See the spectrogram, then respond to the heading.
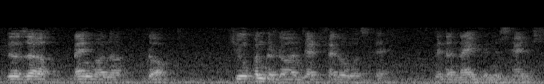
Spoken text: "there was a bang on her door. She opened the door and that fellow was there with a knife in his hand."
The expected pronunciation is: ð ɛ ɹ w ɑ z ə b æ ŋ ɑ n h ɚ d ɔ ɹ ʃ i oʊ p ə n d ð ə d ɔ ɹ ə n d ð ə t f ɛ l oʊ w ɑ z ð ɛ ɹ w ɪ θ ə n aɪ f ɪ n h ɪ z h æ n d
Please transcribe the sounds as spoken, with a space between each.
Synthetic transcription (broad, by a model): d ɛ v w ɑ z ə b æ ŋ ɑ n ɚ d ɔ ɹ ʃ i oʊ p ə n d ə d ɔ ɹ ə n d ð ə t f ɛ l oʊ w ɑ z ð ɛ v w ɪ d ə n aɪ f ɪ n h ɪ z h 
